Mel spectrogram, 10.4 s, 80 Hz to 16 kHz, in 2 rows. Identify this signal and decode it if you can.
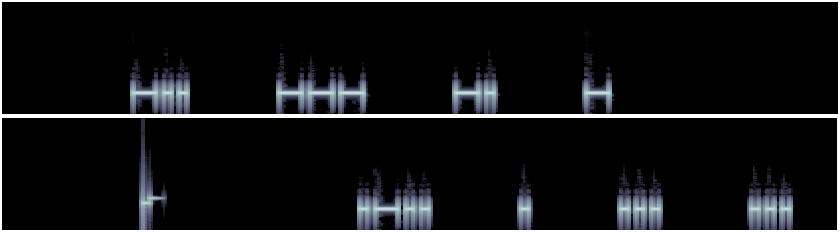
Morse code, heard as a keyed tone, about 25 wpm, spaced as for 12 wpm, 700 Hz. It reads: DONT LESS
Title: 4x Character Spacing - Top 500 Words - 25wpm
